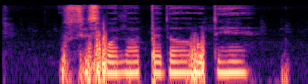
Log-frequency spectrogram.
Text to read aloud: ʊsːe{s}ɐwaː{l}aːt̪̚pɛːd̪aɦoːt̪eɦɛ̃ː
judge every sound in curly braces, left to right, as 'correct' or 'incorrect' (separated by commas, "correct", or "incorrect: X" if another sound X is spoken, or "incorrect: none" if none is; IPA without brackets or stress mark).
correct, correct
